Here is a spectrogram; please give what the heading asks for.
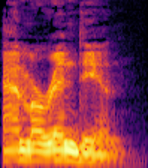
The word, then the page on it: amerindian: American English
